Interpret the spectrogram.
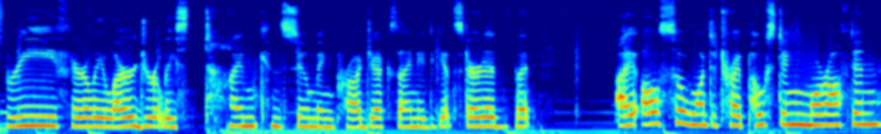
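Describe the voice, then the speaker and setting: A woman's voice with ordinary pitch variation, a dry sound with no echo, and faint music in the background. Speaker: crafting vlogger. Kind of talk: casual vlog chat. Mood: humorous, self-deprecating. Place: home room.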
